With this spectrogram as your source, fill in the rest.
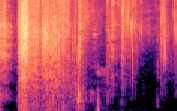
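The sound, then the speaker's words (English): A hand reaches into a crinkly plastic candy bag to pick a candy at random, producing a loud burst of crackling followed by several softer, irregular rustles and crinkles with no talking. “so I'm gonna reach into this bag”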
